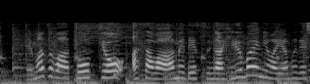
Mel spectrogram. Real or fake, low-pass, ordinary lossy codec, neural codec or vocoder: real; 7.2 kHz; none; none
